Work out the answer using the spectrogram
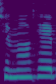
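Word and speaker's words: Timothée: Excuse me, Austin. It's Timotei. – Please tell me that's not true. – No, it's true. I saw an interview with him. He's like, yeah, my name's actually pronounced Timotei, but I don't correct people because it happens so much.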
